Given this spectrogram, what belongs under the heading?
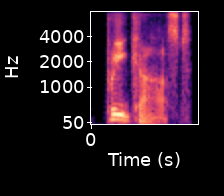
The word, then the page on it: precast: British English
